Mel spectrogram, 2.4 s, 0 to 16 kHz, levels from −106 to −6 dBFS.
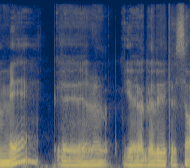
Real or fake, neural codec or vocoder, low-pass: fake; codec, 32 kHz, 1.9 kbps, SNAC; 14.4 kHz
